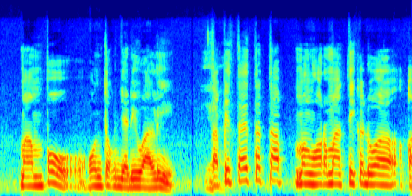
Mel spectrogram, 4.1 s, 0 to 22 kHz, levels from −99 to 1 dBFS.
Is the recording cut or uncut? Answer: cut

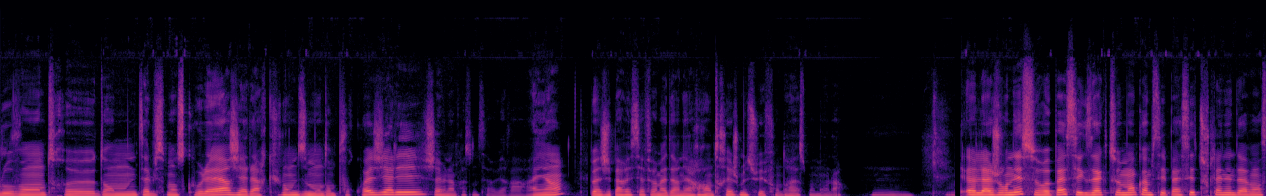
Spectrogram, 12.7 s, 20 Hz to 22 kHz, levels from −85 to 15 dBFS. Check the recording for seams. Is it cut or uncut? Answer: cut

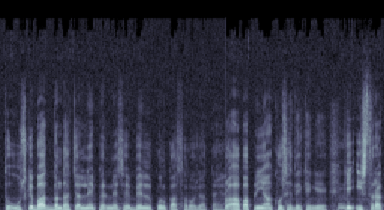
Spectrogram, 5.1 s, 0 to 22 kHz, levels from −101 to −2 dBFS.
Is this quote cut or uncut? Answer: cut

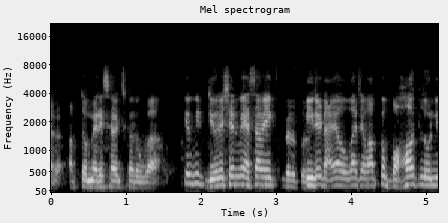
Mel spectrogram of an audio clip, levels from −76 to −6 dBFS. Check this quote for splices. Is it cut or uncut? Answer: cut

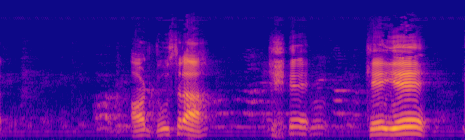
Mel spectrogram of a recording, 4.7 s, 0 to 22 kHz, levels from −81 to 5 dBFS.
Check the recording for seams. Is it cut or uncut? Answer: uncut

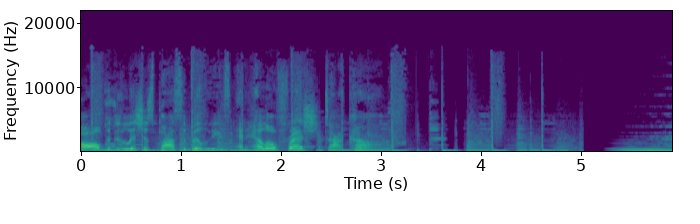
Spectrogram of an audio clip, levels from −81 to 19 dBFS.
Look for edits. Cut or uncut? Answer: cut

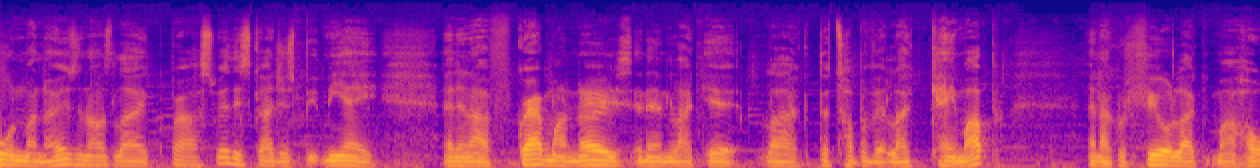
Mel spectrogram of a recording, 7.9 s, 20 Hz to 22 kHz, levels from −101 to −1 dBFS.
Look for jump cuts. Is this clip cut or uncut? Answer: uncut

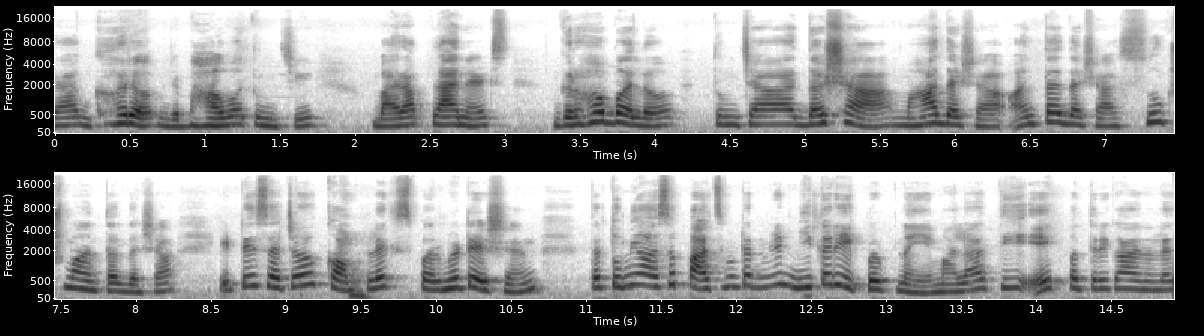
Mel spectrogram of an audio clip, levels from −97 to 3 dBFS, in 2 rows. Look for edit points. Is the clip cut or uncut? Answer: uncut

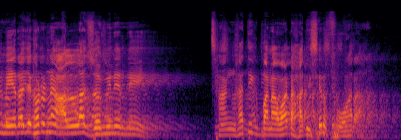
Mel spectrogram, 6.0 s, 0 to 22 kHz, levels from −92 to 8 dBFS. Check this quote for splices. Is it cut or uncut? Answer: cut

